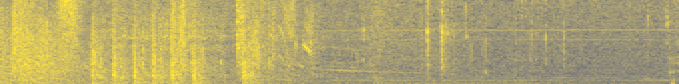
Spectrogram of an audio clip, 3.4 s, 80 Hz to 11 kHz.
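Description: An MG42 machine gun in a video game rattles off a fast burst of gunfire up front, then the shots thin out into fainter scattered reports and a lingering battlefield rumble.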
